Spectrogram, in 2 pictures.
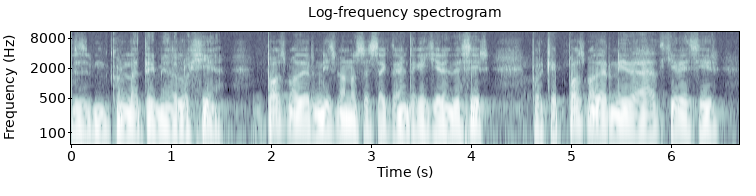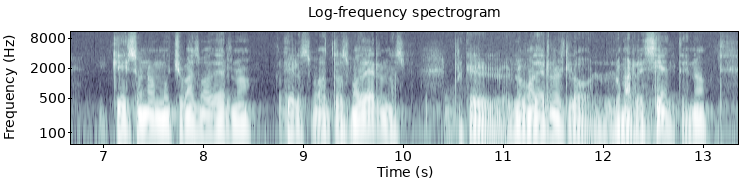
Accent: Mexico; En primer lugar, que a mi origen mismo, ¿no? Soy mexicano

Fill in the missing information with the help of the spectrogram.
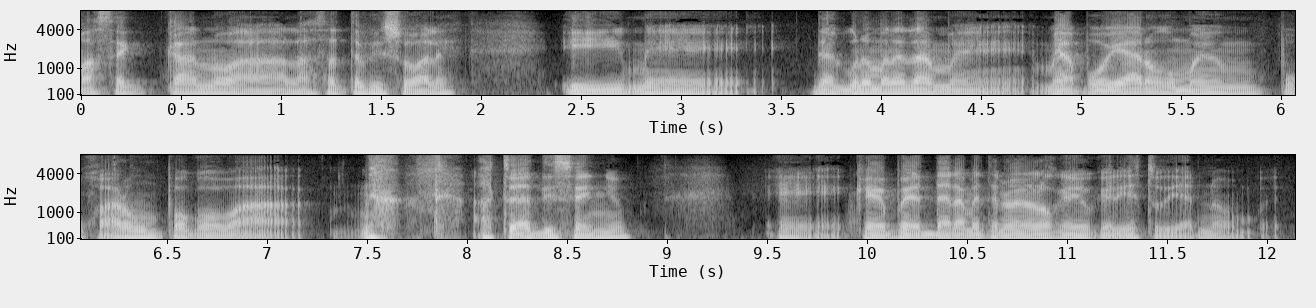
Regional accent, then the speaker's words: Cuba; now in Miami, United States; Bueno, cuando llego a Miami. Yo me fui de Cuba y...

